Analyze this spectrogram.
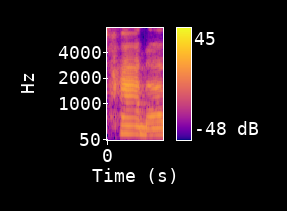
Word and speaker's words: Chana: My name, if you can see it on the Zoom here, but it's pronounced Hannah, but it's spelled Chana.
